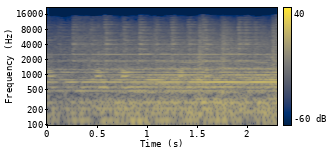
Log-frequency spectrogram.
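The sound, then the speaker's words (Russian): A steam locomotive racing along, with rapid rhythmic chuffing bursts over a steady, loud whistle-like tone that holds throughout the short clip. No one speaks. “Маэстро, нарисуйте нам мчащийся на всех парах паровоз, у которого в лучших традициях Фрэнки Шоу уже из ушей идет пар.”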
